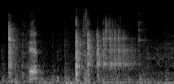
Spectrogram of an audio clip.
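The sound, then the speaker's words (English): Dice rattle and clatter across a hard surface during a tabletop role-playing game check, landing on 14, a few sharp clicks and taps bunched together in quick succession, fairly quiet, with no voices. “14 on the dice plus 7, 21.”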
